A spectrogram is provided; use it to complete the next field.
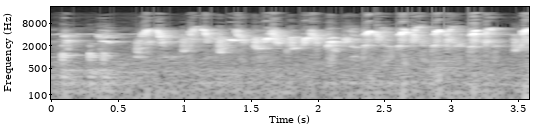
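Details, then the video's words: Song of a grey Timbrado canary, opening with a few soft notes before a steady, fast series of rolling, metallic chirps, about four per second. "chant d'un canari timbrado gris"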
